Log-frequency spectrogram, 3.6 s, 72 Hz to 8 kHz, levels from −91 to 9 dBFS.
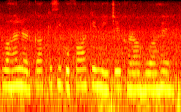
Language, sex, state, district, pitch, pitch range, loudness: Hindi, female, Chhattisgarh, Raipur, 205 Hz, 190-215 Hz, -17 LUFS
